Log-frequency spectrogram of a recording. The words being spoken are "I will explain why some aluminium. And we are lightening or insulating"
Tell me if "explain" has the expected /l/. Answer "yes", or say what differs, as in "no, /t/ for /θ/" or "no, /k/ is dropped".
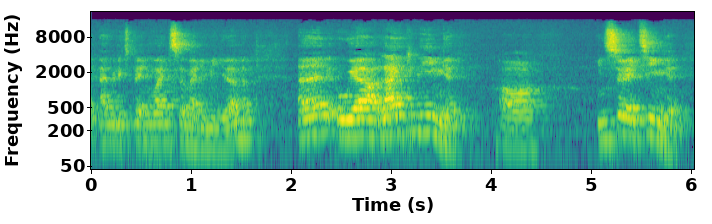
no, /l/ is dropped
